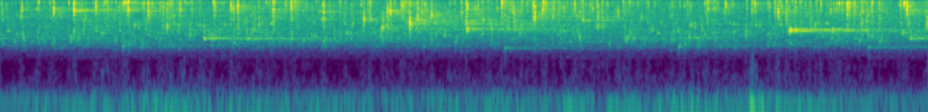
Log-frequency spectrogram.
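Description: Water dripping steadily, many small drops landing in quick succession, some ringing with short high plinks.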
